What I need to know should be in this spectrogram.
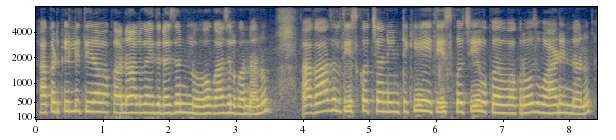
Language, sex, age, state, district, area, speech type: Telugu, female, 45-60, Andhra Pradesh, Chittoor, rural, spontaneous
